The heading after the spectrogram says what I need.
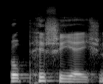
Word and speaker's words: propitiation: do you mean propitiation propitiation is apparently the pronunciation yeah the act of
